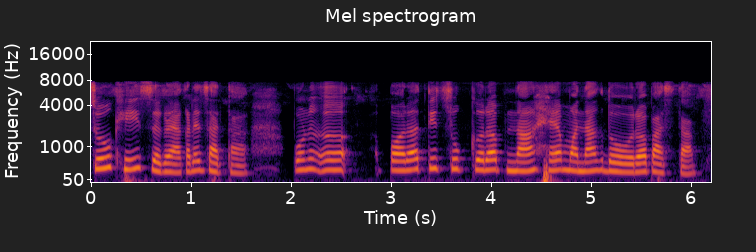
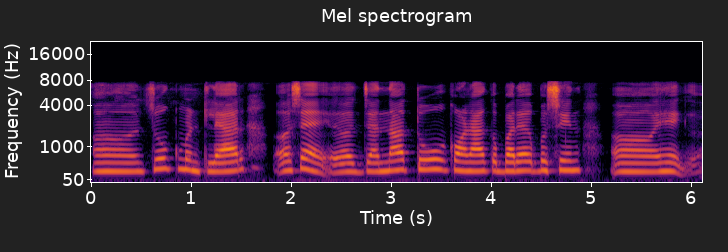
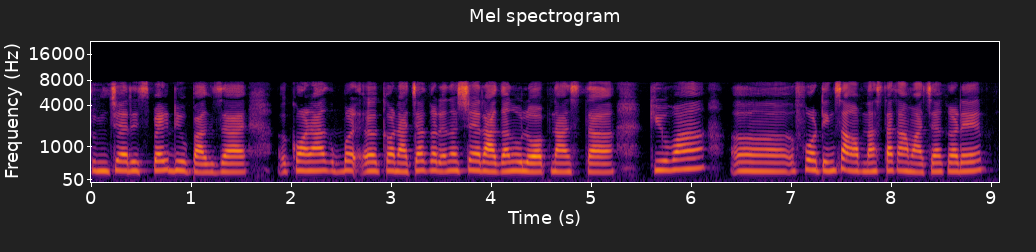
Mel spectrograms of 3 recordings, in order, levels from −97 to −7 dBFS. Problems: background conversations at intervals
